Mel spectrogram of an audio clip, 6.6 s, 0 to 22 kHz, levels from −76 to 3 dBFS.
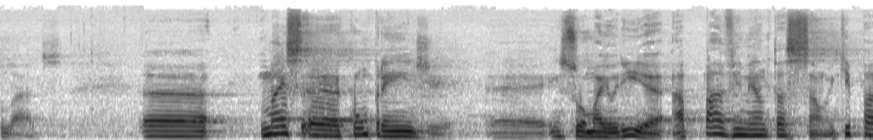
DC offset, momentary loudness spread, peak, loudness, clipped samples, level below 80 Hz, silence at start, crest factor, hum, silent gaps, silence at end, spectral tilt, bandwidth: under 0.1%; 18 LU; 0 dBFS; -11 LUFS; under 0.1%; -50 dBFS; 0 s; 12 dB; none; none; 0 s; -5 dB/octave; 18 kHz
